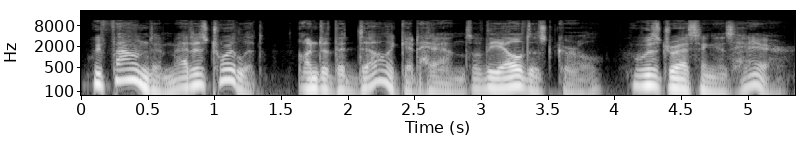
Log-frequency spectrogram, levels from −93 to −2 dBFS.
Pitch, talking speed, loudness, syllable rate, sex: 115 Hz, 215 wpm, -17 LUFS, 5.5 syllables/s, male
